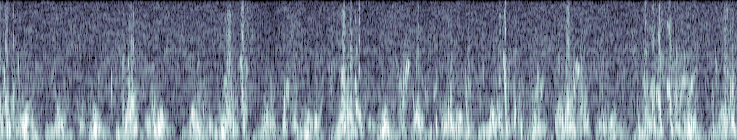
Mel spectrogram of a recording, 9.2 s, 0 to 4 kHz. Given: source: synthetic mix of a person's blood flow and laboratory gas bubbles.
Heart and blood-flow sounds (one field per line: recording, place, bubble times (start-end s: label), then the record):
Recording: Doppler ultrasound of blood flow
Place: precordium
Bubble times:
0.00-0.45 s: bubbles
1.21-1.28 s: bubbles
1.36-1.43 s: bubbles
1.52-1.74 s: bubbles
1.84-2.05 s: bubbles
2.43-2.57 s: bubbles
2.72-3.11 s: bubbles
3.25-3.46 s: bubbles
3.50-3.77 s: bubbles
3.84-3.87 s: bubbles
3.90-4.06 s: bubbles
4.11-4.19 s: bubbles
4.21-4.58 s: bubbles
4.81-4.93 s: bubbles
4.96-5.37 s: bubbles
5.41-5.94 s: bubbles
6.00-6.09 s: bubbles
6.17-6.57 s: bubbles
6.62-6.81 s: bubbles
6.93-7.40 s: bubbles
7.50-7.60 s: bubbles
7.95-8.73 s: bubbles
8.88-9.22 s: bubbles
From the record:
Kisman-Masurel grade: 342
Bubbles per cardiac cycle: rolling drumbeat, 9 or more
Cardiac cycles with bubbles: 100%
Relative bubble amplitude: moderate (0.250 to 0.450)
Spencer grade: 3 (all of the cardiac periods contain showers or single bubble signals, but not dominating or overriding the cardiac motion signals)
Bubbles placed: anywhere in the cardiac cycle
